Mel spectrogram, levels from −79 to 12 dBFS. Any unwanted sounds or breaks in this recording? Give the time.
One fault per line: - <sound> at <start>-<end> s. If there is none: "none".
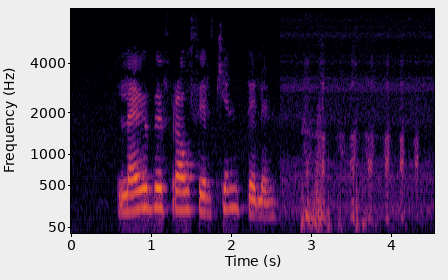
- laugh at 2.8-4.4 s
